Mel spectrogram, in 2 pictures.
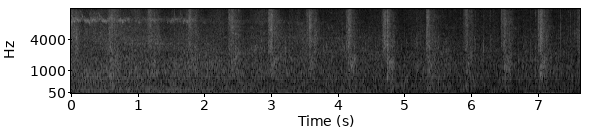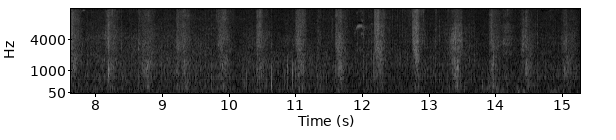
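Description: Footsteps in deep fresh snow, about two steps a second, evenly paced. A low rumble under them fades away over the first several seconds.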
